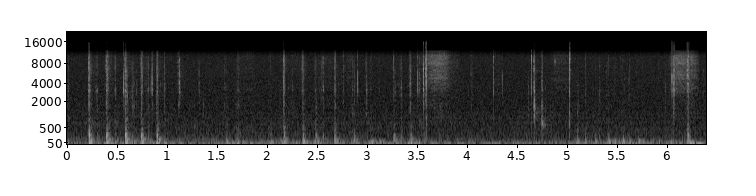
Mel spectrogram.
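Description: Typing on a computer keyboard: a quick flurry of keystrokes in the first second, then scattered keystrokes.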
